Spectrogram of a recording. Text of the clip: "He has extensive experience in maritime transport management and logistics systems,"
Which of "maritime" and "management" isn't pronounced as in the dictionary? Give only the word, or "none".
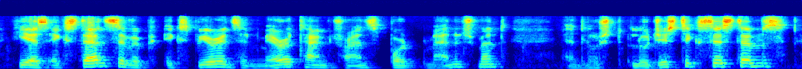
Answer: none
